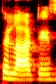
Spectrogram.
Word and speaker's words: Pilates: Has anyone ever mispronounced the word Pilates in front of you? Always. Always. Yes. Tell us some fun ones. Always, Plates? all the time. It's plates, it's pilates, so many variations to it.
